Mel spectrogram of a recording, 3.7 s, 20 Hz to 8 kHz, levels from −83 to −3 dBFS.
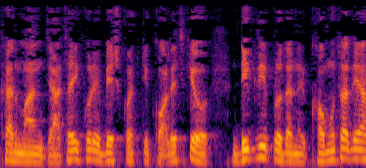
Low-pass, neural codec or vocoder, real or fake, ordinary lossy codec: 7.2 kHz; none; real; none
